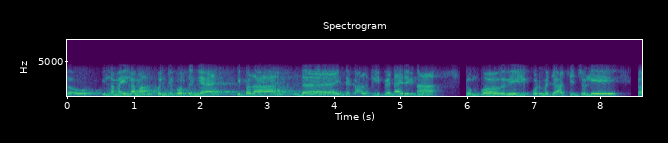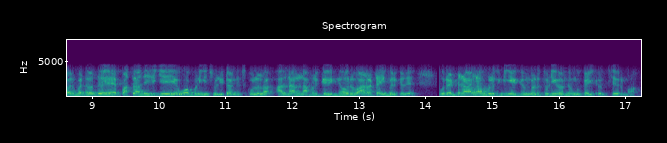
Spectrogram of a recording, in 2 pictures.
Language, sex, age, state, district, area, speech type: Tamil, male, 45-60, Tamil Nadu, Nilgiris, urban, conversation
